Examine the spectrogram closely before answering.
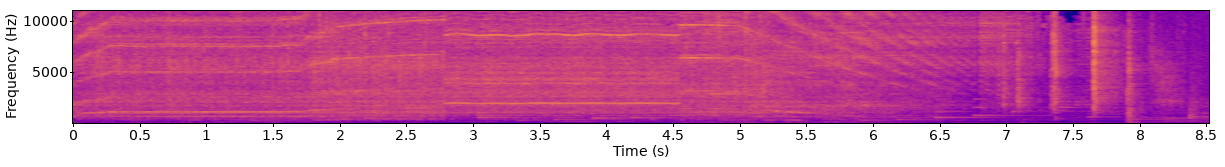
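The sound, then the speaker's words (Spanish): An electric mixer beating eggs with added sugar gives a steady, loud motor whine whose pitch shifts in steps, ending with a few uneven knocks and rattles. “Añado el azúcar y empiezo a batir.”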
